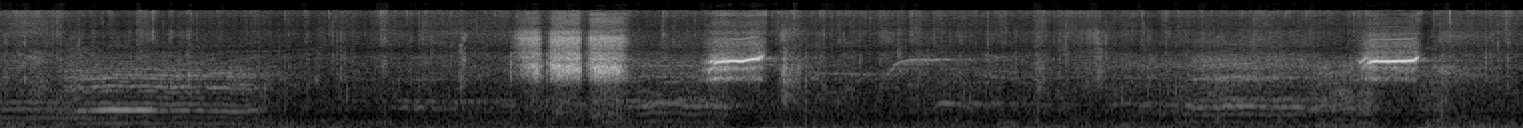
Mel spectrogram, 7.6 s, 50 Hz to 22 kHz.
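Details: Hissar ram, Tajikistan, taken at summer pasture on 20 May 2023. A steady, nasal, harmonic bleat opens, followed by short wavering calls, with sharp loud bursts and thumps breaking in between.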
